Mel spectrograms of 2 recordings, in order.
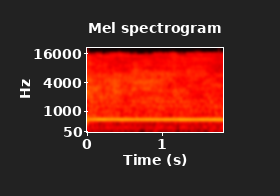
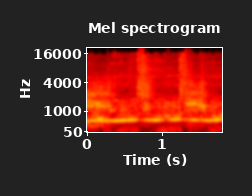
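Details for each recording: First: Dyson vacuum tested for airflow with its original filter refitted: steady loud rushing hiss with a constant thin whistle, vacuum audibly struggling; low suction from an air leak through a hole in the hose. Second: Dyson DC07 vacuum from a free job lot, first run: steady, even howl holding one pitch with airflow rushing around it; motor running smoothly, the nice howl a decent DC07 makes.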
